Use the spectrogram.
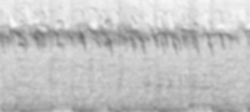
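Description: A box of newly hatched baby chicks, including buff Orpington and meat chicks, cheeping constantly in a dense, overlapping high chorus close by, with soft low rustling beneath.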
